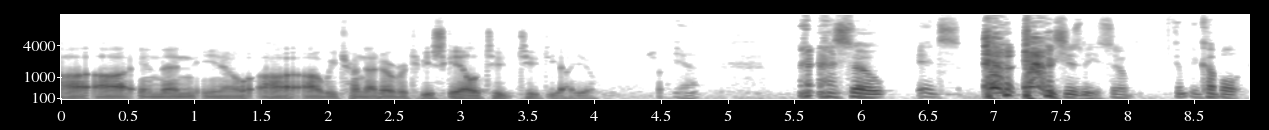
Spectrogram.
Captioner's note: coughs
